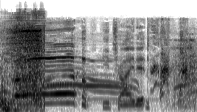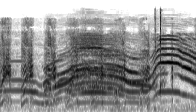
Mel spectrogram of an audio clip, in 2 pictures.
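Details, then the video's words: Angry cat yowling: drawn-out wavering wails that bend up and down in pitch, broken by short gaps, with a harsh, noisy burst at the start and several overlapping calls. "Angry sound of Cat (বিড়ালের কান্ড )"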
